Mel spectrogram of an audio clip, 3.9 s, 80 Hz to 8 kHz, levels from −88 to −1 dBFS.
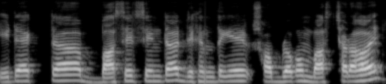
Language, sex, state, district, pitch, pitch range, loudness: Bengali, male, West Bengal, North 24 Parganas, 180 Hz, 170-185 Hz, -26 LUFS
